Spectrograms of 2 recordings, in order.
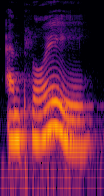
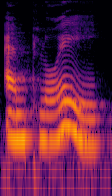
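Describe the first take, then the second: No difference in how they are said.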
